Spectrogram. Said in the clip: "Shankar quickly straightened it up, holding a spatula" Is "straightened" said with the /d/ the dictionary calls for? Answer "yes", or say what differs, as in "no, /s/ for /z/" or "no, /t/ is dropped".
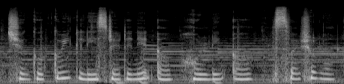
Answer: no, /d/ is dropped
